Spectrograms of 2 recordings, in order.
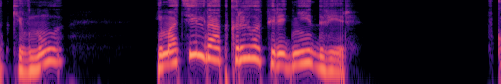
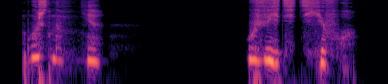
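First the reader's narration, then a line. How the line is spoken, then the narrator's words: Whispered. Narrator (Russian): прошептала гостья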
